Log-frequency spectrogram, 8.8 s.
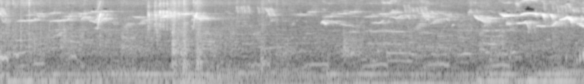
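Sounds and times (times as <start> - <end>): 
female Oriental magpie-robin singing rapid whistled and chattering notes: 0.0 - 8.7.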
